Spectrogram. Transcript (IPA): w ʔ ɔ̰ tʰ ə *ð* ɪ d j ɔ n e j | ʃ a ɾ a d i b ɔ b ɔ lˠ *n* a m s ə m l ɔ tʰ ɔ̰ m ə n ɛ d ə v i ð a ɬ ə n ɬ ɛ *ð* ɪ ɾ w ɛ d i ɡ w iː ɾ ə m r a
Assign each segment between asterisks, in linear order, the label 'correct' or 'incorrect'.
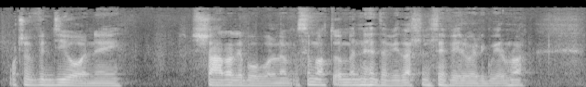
incorrect, correct, incorrect

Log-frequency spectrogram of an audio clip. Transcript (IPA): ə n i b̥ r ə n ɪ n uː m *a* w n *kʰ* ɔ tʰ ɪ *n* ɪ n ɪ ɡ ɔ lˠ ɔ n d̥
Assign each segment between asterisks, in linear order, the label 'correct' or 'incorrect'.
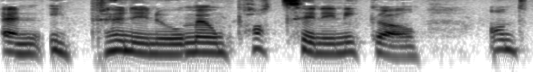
incorrect, incorrect, correct

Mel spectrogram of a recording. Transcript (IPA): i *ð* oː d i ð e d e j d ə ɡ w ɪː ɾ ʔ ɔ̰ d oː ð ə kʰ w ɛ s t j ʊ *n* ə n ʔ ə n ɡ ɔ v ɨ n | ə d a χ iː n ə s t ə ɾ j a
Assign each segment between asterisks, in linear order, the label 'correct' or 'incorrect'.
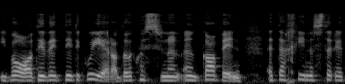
incorrect, correct

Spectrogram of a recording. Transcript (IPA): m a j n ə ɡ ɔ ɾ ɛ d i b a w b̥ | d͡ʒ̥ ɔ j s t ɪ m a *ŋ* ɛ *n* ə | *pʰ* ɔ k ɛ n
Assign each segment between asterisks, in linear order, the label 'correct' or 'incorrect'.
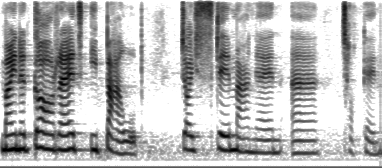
correct, correct, incorrect

